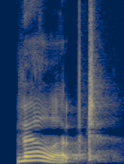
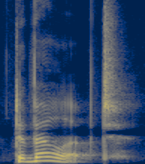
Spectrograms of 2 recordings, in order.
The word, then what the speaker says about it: developed: like a z president developed developed so that Ed on the end becomes just a t- sound developed developed brochure brochure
